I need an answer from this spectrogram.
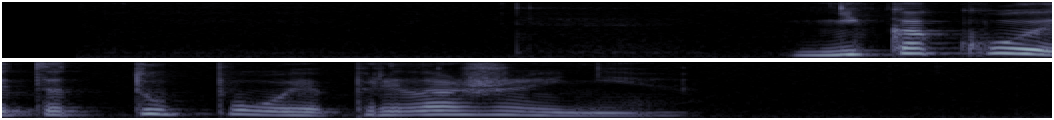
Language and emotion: Russian, angry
